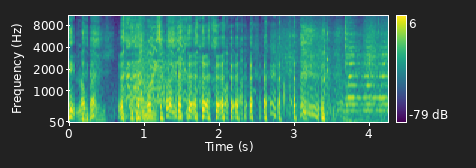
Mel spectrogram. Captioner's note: ㅋㅋㅋㅋㅋㅋㅋㅋㅋㅋ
